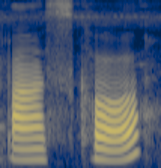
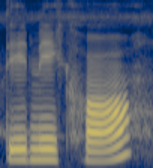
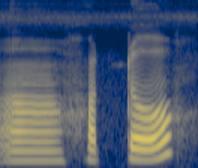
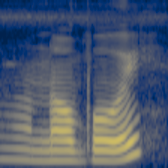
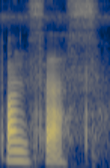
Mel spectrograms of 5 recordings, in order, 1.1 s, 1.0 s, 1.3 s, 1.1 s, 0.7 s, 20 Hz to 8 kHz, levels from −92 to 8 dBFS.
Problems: constant background noise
